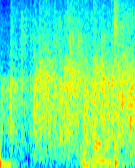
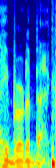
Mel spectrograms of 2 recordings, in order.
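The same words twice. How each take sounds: First: Slow breathy whisper; whispered repeat. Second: Said in the usual way. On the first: Shown as a demonstration. Comedian whispering the callback to himself, slowly. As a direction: savour it under the breath.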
